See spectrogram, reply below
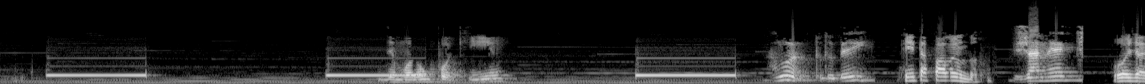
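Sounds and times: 
electronic ringback tone of a phone call to a home landline: 0.4 - 1.6, 3.2 - 4.3, 6.3 - 7.5
speech: 4.0 - 5.2, 7.8 - 11.4.

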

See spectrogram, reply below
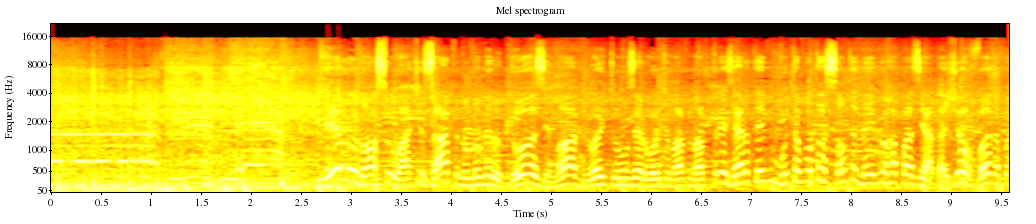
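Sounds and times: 
grunge singer screaming in long strained notes: 0.0 - 3.6
grunge rock with heavy distorted guitars and drums: 0.0 - 9.5
speech: 2.8 - 9.5.

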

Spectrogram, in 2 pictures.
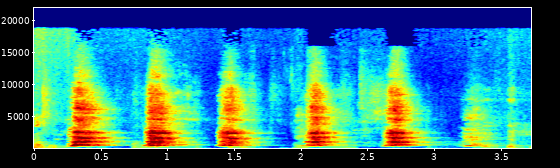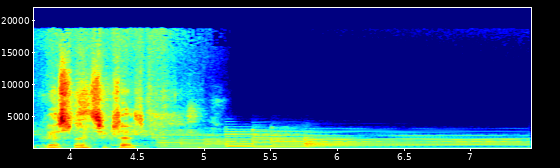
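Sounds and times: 
speech: 0.0 - 0.3, 3.6 - 4.8
dog barking: 0.0 - 3.7
laughter: 1.2 - 5.1.

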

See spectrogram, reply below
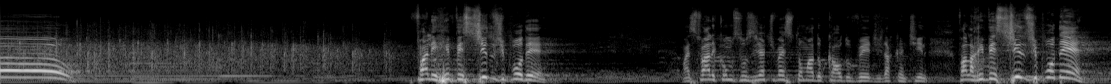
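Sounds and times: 
audience applauding: 0.0 - 4.8
speech: 4.2 - 5.6, 6.8 - 11.0.

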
